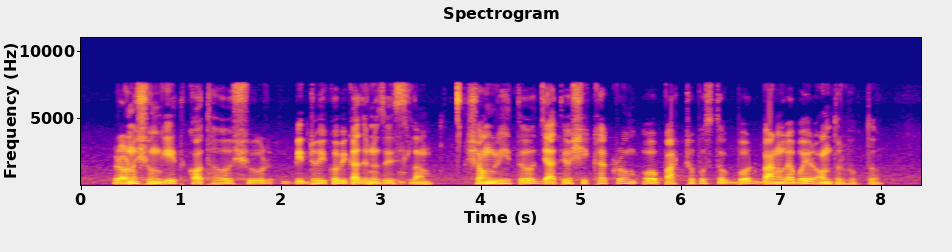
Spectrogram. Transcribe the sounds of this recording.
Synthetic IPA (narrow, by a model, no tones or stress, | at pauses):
ɾɔnoʃoŋɡit̪kɔt̪ʰaɦoʃuɾbid̪ɾoikobikad͡ʑonod͡ʑuɾislam | ʃɔŋɡɾiɦit̪od͡ʑat̪ioʃikʰːakɾomopaɾʈ̪ʰːopust̪ok̚boɖbaŋlaboeɾʔɔ̰nt̪oɾbʱuk̚t̪o̰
